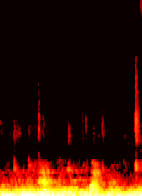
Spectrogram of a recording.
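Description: Renfe CIVIA electric commuter train running, heard from inside the carriage as it enters a tunnel: a loud, steady low rumble of wheels and motors.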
